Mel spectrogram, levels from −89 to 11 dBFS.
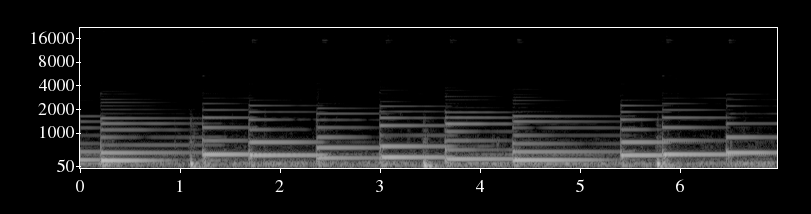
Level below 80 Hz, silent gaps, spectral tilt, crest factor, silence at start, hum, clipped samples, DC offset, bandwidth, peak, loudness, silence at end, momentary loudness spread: -42 dBFS; none; -13 dB/octave; 18 dB; 0 s; none; under 0.1%; under 0.1%; 2.8 kHz; -10 dBFS; -27 LUFS; 0 s; 8 LU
